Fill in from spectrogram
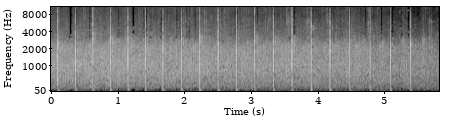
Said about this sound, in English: If we want, can we give another round of applause for our panelists for being here today?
